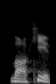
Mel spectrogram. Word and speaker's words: LawQi: How do you pronounce it? LawQi though, right? Key, yeah.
